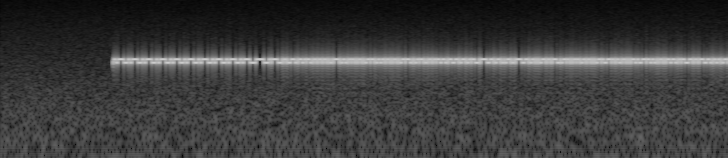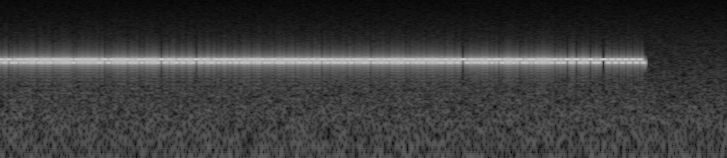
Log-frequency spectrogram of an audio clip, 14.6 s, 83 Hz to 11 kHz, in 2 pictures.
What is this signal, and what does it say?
NAVTEX (SITOR-B), 100 baud, 170 Hz shift, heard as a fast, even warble, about 1650 Hz centre. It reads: THESE NEWSCASTS ARE PRODUCED AND REPORTED BY STUDENTS IN THE TITAN RADIO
